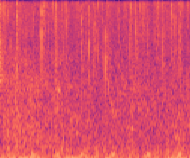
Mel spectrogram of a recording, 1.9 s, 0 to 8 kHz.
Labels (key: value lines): label: biophony
recorder: SoundTrap 500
